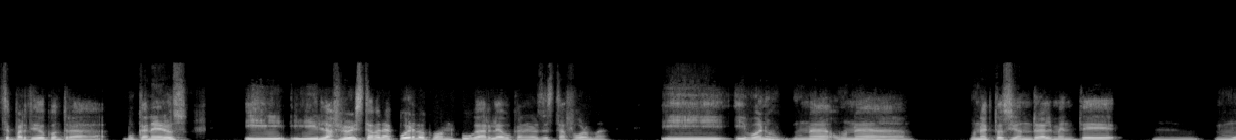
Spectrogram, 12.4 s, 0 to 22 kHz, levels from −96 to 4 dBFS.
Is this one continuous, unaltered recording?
yes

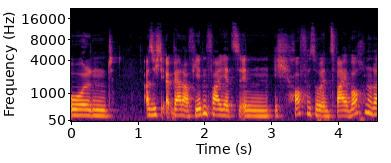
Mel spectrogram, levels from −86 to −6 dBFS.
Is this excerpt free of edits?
yes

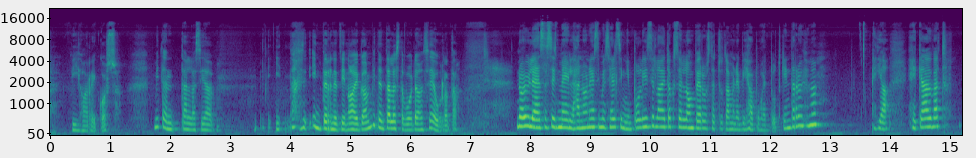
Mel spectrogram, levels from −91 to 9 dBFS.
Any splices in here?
no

